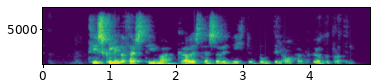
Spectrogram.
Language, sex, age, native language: Icelandic, male, 30-39, Icelandic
